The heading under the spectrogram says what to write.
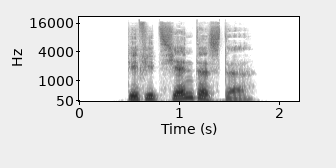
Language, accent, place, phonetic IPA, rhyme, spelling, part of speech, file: German, Germany, Berlin, [defiˈt͡si̯ɛntəstə], -ɛntəstə, defizienteste, adjective, De-defizienteste.ogg
- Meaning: inflection of defizient: 1. strong/mixed nominative/accusative feminine singular superlative degree 2. strong nominative/accusative plural superlative degree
